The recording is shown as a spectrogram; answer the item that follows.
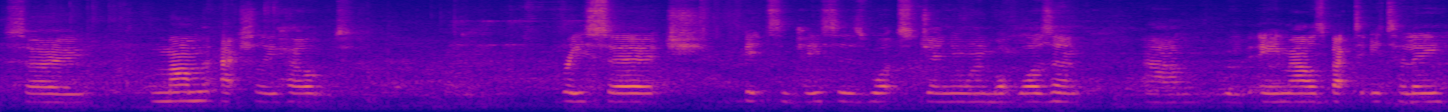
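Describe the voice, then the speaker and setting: A woman's voice: mid-range voice, completely flat delivery, slow pace, distant mic. A woman being interviewed about a motorcycle, hesitant and full of ums and uhs. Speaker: interviewee, bike shop owner. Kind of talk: casual outdoor interview. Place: outdoor motorcycle show. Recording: echoey, off-mic with loud background noise.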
